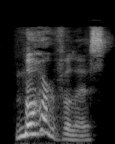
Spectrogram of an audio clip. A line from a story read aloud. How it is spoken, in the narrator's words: exclaimed Ganimard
